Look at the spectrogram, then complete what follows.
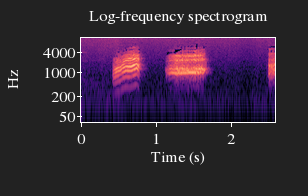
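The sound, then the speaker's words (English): Two loud, harsh bird squawks with a third starting at the end, each a raspy, crow-like call lasting about half a second, separated by short silences, used as a segment sound effect, without any talking. “This here be the social media squawks.”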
